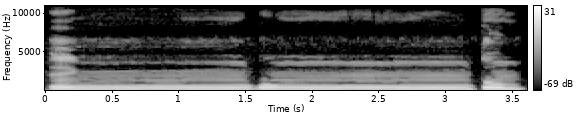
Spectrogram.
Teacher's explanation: ইকফা গুন্না বাংলা অনাস্কার মতো গুনগুন করে আওয়াজ হবে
